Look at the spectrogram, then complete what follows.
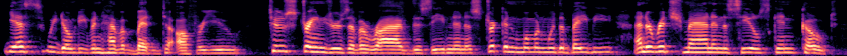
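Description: A sorrowful old farm wife played by a woman in a comic radio play. Her voice has an ordinary female pitch and a plaintive, melodramatic delivery. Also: moderate pace, few pauses, lightly acted. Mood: anxious, lamenting.

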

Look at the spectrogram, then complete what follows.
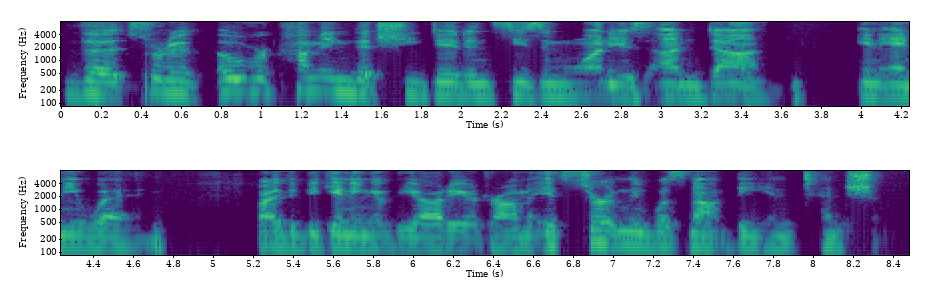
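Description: A woman giving thoughtful interview answers as a guest, in a measured, careful manner. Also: a bass voice, dry recording, rough recording. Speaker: podcast guest, writer.

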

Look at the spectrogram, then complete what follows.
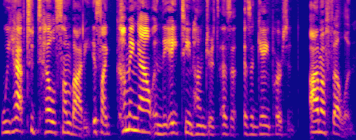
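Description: A woman's voice: mid-range voice, fast, fairly bright tone. A woman who was formerly incarcerated, speaking in an earnest, reflective way while interviewing a fellow speaker. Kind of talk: conversational interview.

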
